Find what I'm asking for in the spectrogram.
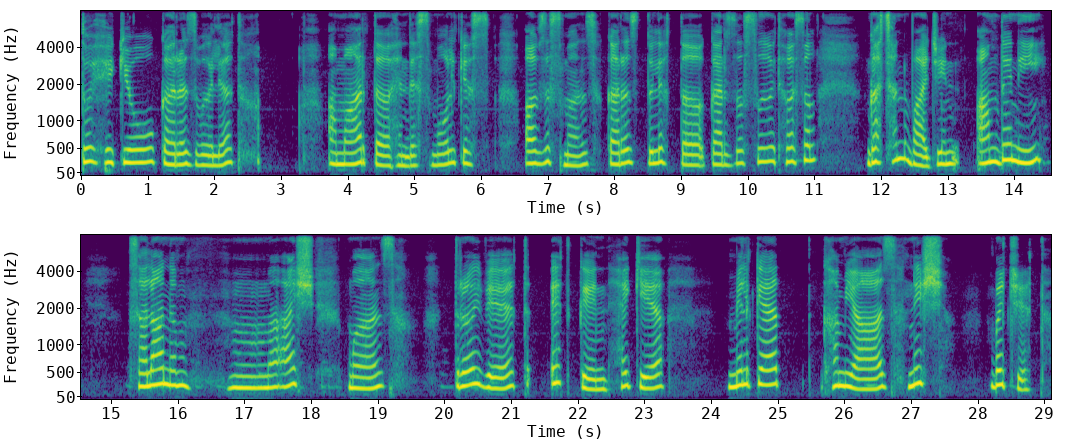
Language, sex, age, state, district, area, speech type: Kashmiri, female, 18-30, Jammu and Kashmir, Bandipora, urban, read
